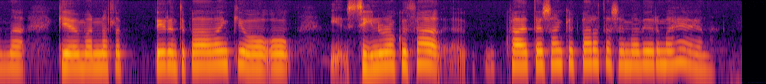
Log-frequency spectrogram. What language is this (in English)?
Icelandic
